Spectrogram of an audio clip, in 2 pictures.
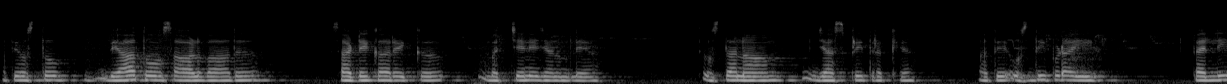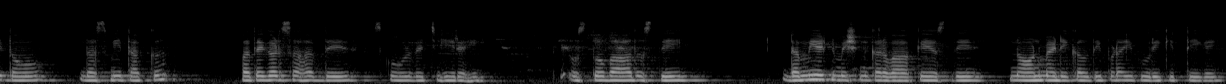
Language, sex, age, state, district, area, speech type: Punjabi, female, 45-60, Punjab, Fatehgarh Sahib, urban, spontaneous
